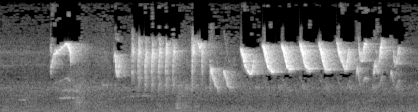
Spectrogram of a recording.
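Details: Horsfield's (Javan) bush lark singing from a distance, a varied song mimicking rice-field and garden birds: rapid bursts of high, thin, varied notes, quick buzzy downslurred phrases about twice a second, over a quiet background.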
